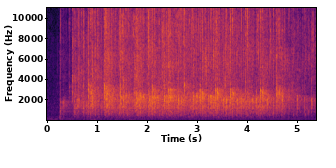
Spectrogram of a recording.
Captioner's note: applause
